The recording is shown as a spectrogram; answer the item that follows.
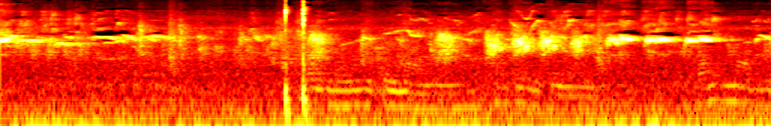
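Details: A home-trained Chinese hwamei singing in competition style: softer broken phrases and a pair of sharp clicks, then a stronger closing burst of short, quickly repeated whistled notes.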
